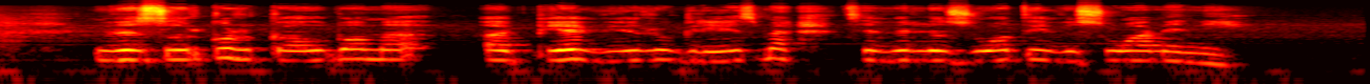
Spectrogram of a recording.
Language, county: Lithuanian, Klaipėda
